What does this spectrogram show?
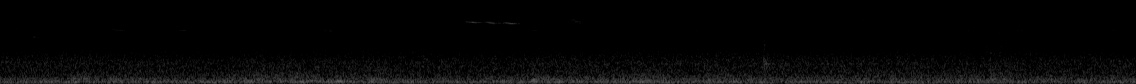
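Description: Quiet woodland morning ambience: small birds giving short, high chirps every second or so, with one brighter, higher call about four and a half seconds in, over a steady low background noise.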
